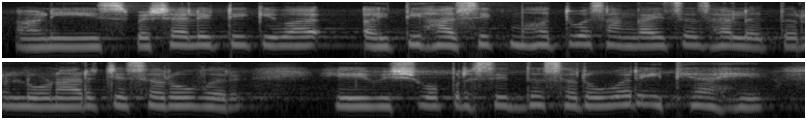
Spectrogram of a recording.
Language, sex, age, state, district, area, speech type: Marathi, female, 30-45, Maharashtra, Buldhana, urban, spontaneous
